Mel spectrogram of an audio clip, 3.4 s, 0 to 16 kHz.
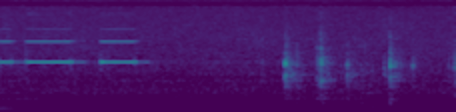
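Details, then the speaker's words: RC speed controller (ESC) powered by two CR2032 3V coin cells in series (6V): a few high beeps, then weak ticks and a high-pitched whine with no motor spin-up; the receiver works but there is too little current to drive the motor or servo. "that's the receiver is operating but there's not enough power here to drive the motors in fact it's struggling and you can hear that yes see that high-pitched whine that there's not enough power there to operate the servo and not enough power to drive the motor"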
